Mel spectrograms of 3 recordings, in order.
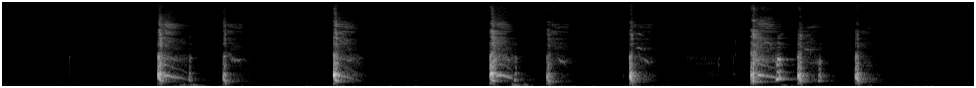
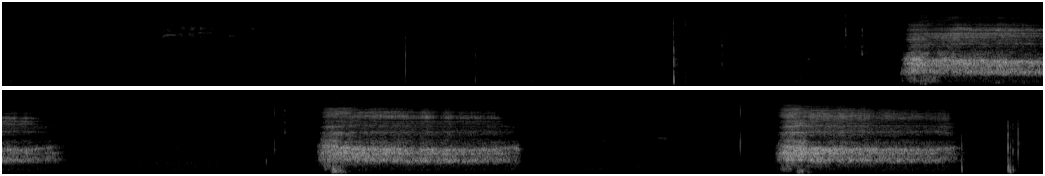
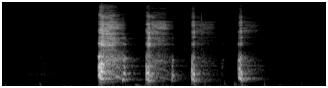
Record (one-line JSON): {"three_cough_length": "9.7 s", "three_cough_amplitude": 17942, "three_cough_signal_mean_std_ratio": 0.26, "exhalation_length": "20.8 s", "exhalation_amplitude": 4770, "exhalation_signal_mean_std_ratio": 0.43, "cough_length": "3.2 s", "cough_amplitude": 32768, "cough_signal_mean_std_ratio": 0.28, "survey_phase": "alpha (2021-03-01 to 2021-08-12)", "age": "65+", "gender": "Female", "wearing_mask": "No", "symptom_none": true, "smoker_status": "Never smoked", "respiratory_condition_asthma": false, "respiratory_condition_other": false, "recruitment_source": "REACT", "submission_delay": "2 days", "covid_test_result": "Negative", "covid_test_method": "RT-qPCR"}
